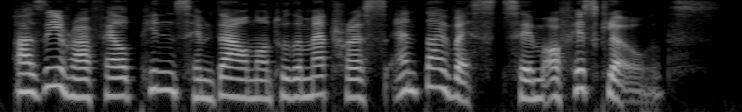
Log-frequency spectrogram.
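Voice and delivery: ordinary delivery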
